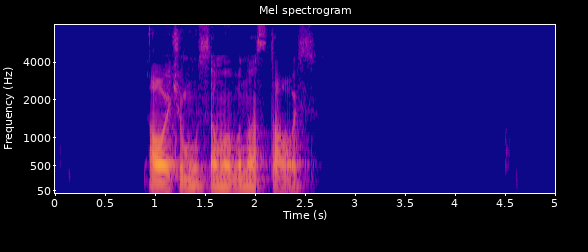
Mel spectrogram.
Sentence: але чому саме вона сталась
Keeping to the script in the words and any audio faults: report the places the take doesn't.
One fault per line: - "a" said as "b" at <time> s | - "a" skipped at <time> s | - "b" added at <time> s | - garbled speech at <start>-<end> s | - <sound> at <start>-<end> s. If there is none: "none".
none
